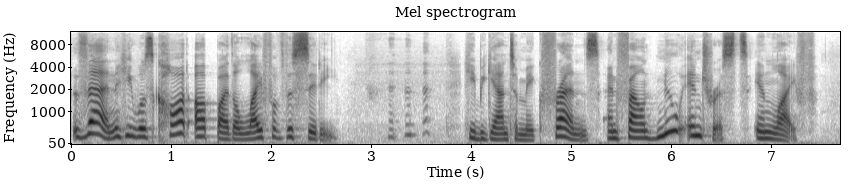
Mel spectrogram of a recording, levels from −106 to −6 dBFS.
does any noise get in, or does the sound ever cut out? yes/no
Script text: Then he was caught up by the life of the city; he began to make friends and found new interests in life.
yes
